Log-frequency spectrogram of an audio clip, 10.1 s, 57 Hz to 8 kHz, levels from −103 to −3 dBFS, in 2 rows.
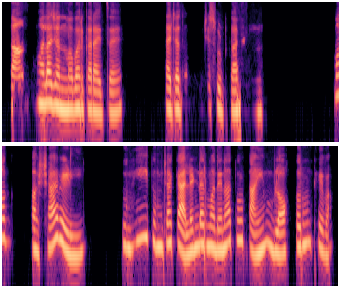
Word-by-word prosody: काम 195 0 +4
तुम्हाला 225 0 +3
जन्मभर 190 -2 +3
करायचंय, 170 -1 -2 0.7
त्याच्यातून 185 -1 -1
तुमची 200 - -20
सुटका 180 -2 -3
नाही. 170 -2 -5 1.1
मग 300 -1 -1 0.4
अशा 230 +7 0
वेळी 180 - +2 0.6
तुम्ही 250 +7 -1
तुमच्या 255 0 +1
कॅलेंडरमध्ये 225 +1 +4
ना, 240 +4 +3
तो 290 0 0
टाइम 210 +5 +1
ब्लॉक 190 -1 +2
करून 245 +3 0
ठेवा. 205 -7 -3
210 Hz, 120 wpm, -21 LUFS, 185-235 Hz, 1.1 s, काम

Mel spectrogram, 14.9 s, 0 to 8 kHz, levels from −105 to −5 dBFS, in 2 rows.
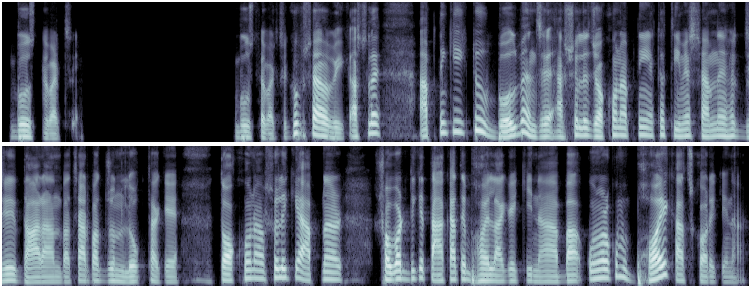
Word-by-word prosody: বুঝতে 125 -5 0
পারছি। 90 - -8 1.7
বুঝতে 120 -2 -4
পারছি। 95 - -9
খুব 200 - +1
স্বাভাবিক। 130 - +4
আসলে 200 +10 +1 0.5
আপনি 210 - -6
কি 235 - -2
একটু 255 - 0 0.2
বলবেন 150 - +5
যে 130 - +1 0.2
আসলে 155 +6 0
যখন 125 +7 +1
আপনি 165 - -9
একটা 165 +3 -4
টিমের 140 0 -2
সামনে 130 +2 0
হ - - -1
যেয়ে 130 +1 +1
দাঁড়ান 105 +1 +2
বা - - -1
৪-৫ 120 0 -1
লোক 110 -1 0
থাকে, 110 - -3 0.5
তখন 155 +7 +3
আসলে 190 +5 +1
কি - - -3
আপনার 155 -2 0 0.4
সবার 160 +3 +6
দিকে 185 +2 -2
তাকাতে 150 +5 +2
ভয় 125 0 +3
লাগে 115 +1 -2
কিনা 115 -3 -5 0.2
বা 120 - +5
কোনোরকম 180 +6 +2 0.2
ভয় 155 - +8
কাজ 125 -2 +1
করে 110 -1 -2
কিনা? 100 -3 -12
130 Hz, 165 wpm, -23 LUFS, 115-165 Hz, 1.7 s, ভয়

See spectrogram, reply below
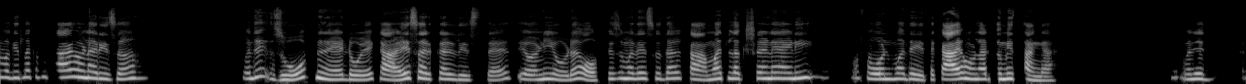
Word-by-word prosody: बघितलं 320 0 -3
की 335 +1 -11
काय 325 +1 0
होणार 310 -4 +4
हिचं? 250 +1 -1 1.1
म्हणजे 300 +8 -1
झोप 220 +9 +1
नाही, 235 -7 +3
डोळे 220 +1 -1
काळे 230 +2 +3
सर्कल 255 -4 0
दिसतायत 215 +4 -7
आणि 225 +3 +1
एवढं 225 +1 -1
ऑफिसमध्ये 260 +5 0
सुद्धा 270 +1 -4
कामात 245 +3 0
लक्ष 270 0 -3
नाही 275 0 +2
आणि 275 +3 +3 0.6
फोनमध्ये 250 -1 +1
आहे 220 - 0
तर 225 - -7
काय 235 +1 +7
होणार? 245 -2 +3
तुम्हीच 250 +1 +4
सांगा. 185 -5 -1 1.3
म्हणजे 250 -2 0 0.4
अ - - -24
255 Hz, 140 wpm, -24 LUFS, 230-275 Hz, 1.3 s, काय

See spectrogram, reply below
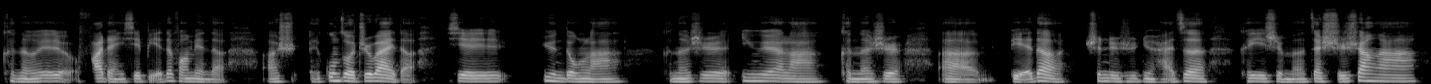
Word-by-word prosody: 可 155 -4 -8
能 135 0 +1 0.4
发 140 0 +3
展 130 -4 0
一 - - -2
些 135 +2 -1
别 - - -3
的 165 0 -1
方 140 -3 0
面 125 -3 0
的， 115 -1 -4 0.4
呃， 130 0 -2
是 - - -4
哎， 135 -1 -7
工 175 +5 +1
作 165 -3 +5
之 160 +3 +2
外 150 -4 +7
的 - - -5 0.3
一 - - -20
些 140 -1 0 0.3
运 160 -5 0
动 135 -1 +1
啦， 125 +1 -1 0.4
可 - - -13
能 135 0 +1
是 140 -2 -1
音 160 -1 -2
乐 150 -2 +1
啦， 130 -1 -1
可 - - -5
能 125 0 +1
是， 130 -1 +1 0.3
呃， 115 -4 0 0.3
别 130 - +2
的， 140 -6 +3 0.2
甚 155 -2 -1
至 140 -1 0
是 140 0 -4
女 130 -1 -1
孩 120 0 -3
子 140 -2 +2 0.3
可 145 - -4
以 140 -1 +1
什 135 -1 0
么 125 +1 -1
在 140 +2 +2
时 135 0 +1
尚 165 +1 +4
啊、 145 -1 +1
140 Hz, 210 characters per minute, -25 LUFS, 130-145 Hz, 0.4 s, 外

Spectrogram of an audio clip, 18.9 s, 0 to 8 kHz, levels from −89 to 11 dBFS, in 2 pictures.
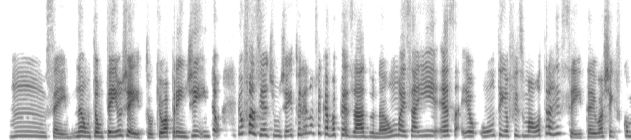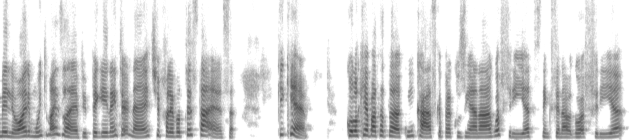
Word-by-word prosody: Hum, 250 -1 -9
sei, 195 -5 -2
não, 240 +3 0
então 230 0 +2
tem 245 +3 +5
o - - -1
jeito 375 - +3
que 185 - -1
eu 225 - +6
aprendi. 235 +2 +3
Então, 250 -1 -1 0.3
eu 385 +1 0
fazia 390 -8 +5
de 305 - -11
um 275 - -10
jeito, 270 +5 -3
ele 390 - -2
não 435 0 -8
ficava 360 -6 0
pesado 235 -8 +3
não, 210 +7 -3
mas 280 -3 0
aí 265 +1 +1
essa 275 +1 +2
eu, 485 0 -3
ontem, 275 +5 -5
eu 265 - -3
fiz 280 -1 -8
uma 260 -1 -1
outra 345 +9 -1
receita. 340 - -4
Eu 205 +2 -1
achei 235 +3 0
que - - -19
ficou 260 -2 -8
melhor 240 -1 +3
e - - -3
muito 250 +5 -9
mais 350 +1 0
leve. 205 - -1
Peguei 230 +1 -2
na 245 +1 0
internet 255 -3 -2
e - - -21
falei: 240 -3 +1
"Vou 240 0 -3
testar 310 +2 +1
essa." - - -6 0.6
Que 330 - -4
que 365 - -1
é; - - +3 0.6
coloquei 275 +2 +4
a - - 0
batata 265 -5 +2
com 250 +5 -13
casca 200 -5 +2
pra 220 -2 -4
cozinhar 210 -2 -3
na 205 +1 +4
água 280 +7 -1
fria, 205 - -5 0.2
tem 215 -3 -8
que - - -22
ser 210 - -6
na 195 0 -1
água 200 +1 -3
fria, 200 +3 -4
250 Hz, 210 wpm, -24 LUFS, 220-290 Hz, 0.6 s, eu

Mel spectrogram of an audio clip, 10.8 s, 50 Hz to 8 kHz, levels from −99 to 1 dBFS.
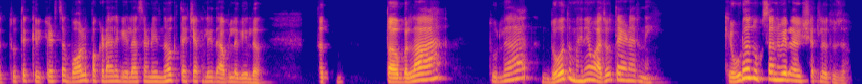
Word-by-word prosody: "तू 165 - -8
ते 190 - -3
क्रिकेटचा 170 +3 -5
बॉल 170 +4 +2
पकडायला 175 -1 -2
गेलास 160 0 -4
आणि 160 -1 -3
नख 190 +5 -1
त्याच्याखाली 165 -1 -5
दाबलं 145 0 -2
गेलं 125 -5 -3 0.7
तर 155 -1 -4 0.8
तबला 150 +7 +6 0.9
तुला 180 +7 -3 0.5
2 240 - +5
महिने 180 +5 +1
वाजवता 210 +2 +2
येणार 190 -3 -1
नाही. 135 -4 -8 0.9
केवढं 195 - +6
नुकसान 255 -4 +2
होईल 220 -1 +4
आयुष्यातलं 175 -4 -2
तुझं?" 100 -5 -13
170 Hz, 135 wpm, -23 LUFS, 155-195 Hz, 0.9 s, तबला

